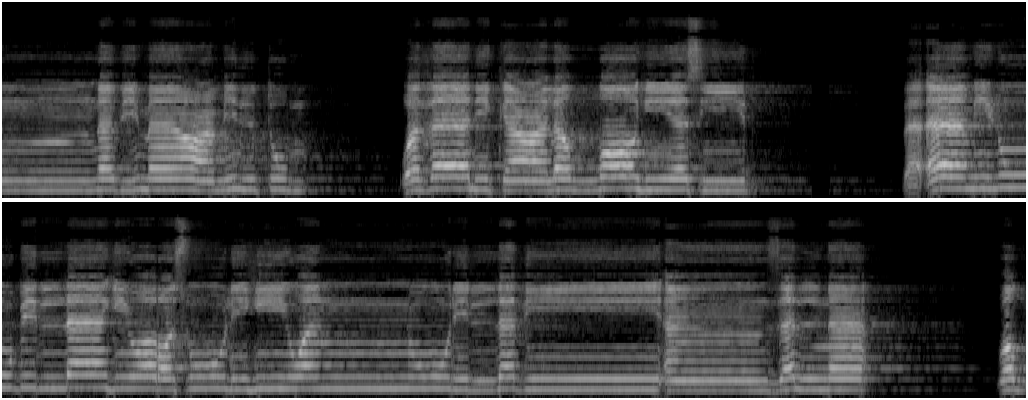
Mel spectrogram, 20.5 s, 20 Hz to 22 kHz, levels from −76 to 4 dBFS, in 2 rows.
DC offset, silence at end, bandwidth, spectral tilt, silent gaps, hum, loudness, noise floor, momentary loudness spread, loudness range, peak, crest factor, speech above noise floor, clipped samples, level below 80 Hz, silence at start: under 0.1%; 0 s; 15.5 kHz; -2 dB/octave; none; none; -24 LUFS; -68 dBFS; 13 LU; 6 LU; -4 dBFS; 22 dB; 43 dB; under 0.1%; -68 dBFS; 0 s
